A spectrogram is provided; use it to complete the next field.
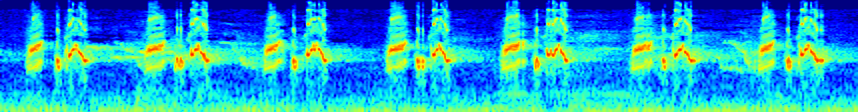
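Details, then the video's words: Sooty-headed bulbul in agitated song for luring wild bulbuls, a quick bubbly two-part phrase repeated steadily about seven times in four seconds, clear and loud. "Burung Kutilang Gacor Isian Cocok Buat Pikat Burung Kutilang Liar"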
